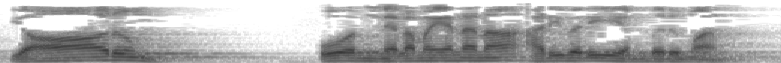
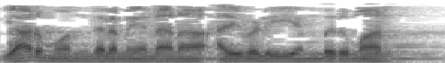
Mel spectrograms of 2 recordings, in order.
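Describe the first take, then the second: First: The line is recited with marked, varied tone. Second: The line is recited in a plain, even tone. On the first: The speaker calls it right. "you must articulate your tone" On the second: The speaker calls it wrong. "This is a normal tone"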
